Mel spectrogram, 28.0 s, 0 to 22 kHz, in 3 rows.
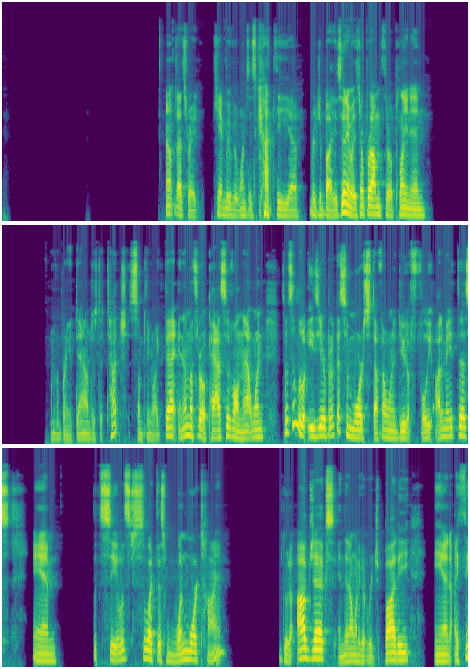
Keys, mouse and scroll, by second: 1.3 scroll down 1, 1.4 middle click, 1.6 scroll up 1, 2.7 right click, 3.2 middle click, 3.2 scroll down 1, 3.6 scroll up 2, 4.2 shift+middle click, 5.1 shift+a, 8.0 s, 10.1 g, 13.0 click, 17.5 right click, 19.1 scroll down 1, 19.2 middle click, 20.8-22.9 right drag, 24.1-27.9 drag.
